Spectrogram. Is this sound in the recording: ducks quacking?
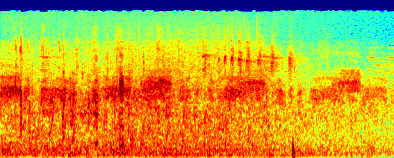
yes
